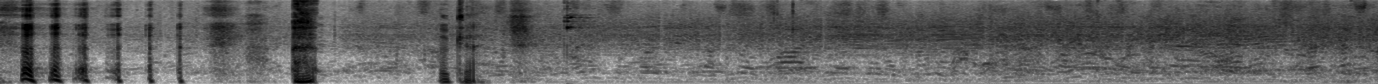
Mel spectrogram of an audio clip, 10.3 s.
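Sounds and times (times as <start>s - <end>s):
laughter: 0.0s - 2.4s, 3.3s - 4.0s
speech: 0.2s - 0.8s, 3.3s - 4.0s
harsh throaty coughs: 2.2s - 2.4s.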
